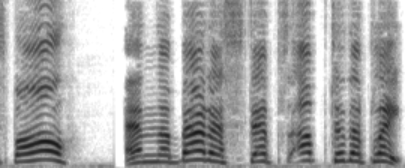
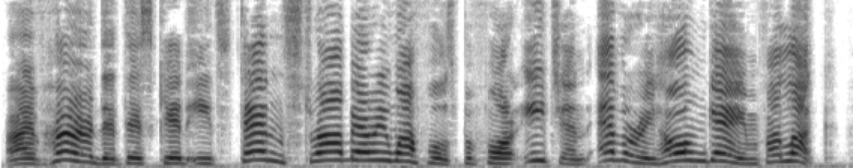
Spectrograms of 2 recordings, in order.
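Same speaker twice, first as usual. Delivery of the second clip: normal talking voice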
